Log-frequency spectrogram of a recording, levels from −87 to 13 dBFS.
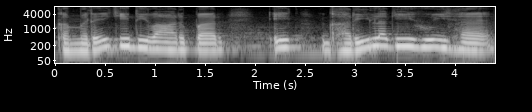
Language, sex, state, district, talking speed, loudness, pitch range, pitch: Hindi, male, Bihar, Patna, 120 wpm, -12 LUFS, 130-180 Hz, 145 Hz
